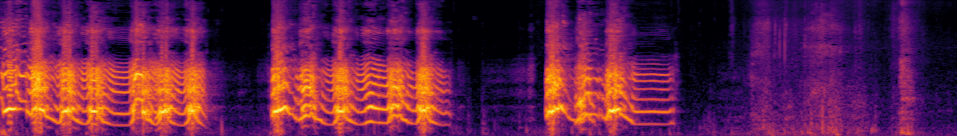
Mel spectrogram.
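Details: Two Siberian Huskies, a father and his offspring, trade loud, wavering howls, yowls and growls in quick bursts, squabbling over a treat the younger one is lying on while it seeks the father's attention; nobody hurt.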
